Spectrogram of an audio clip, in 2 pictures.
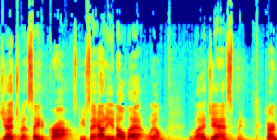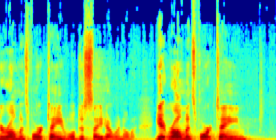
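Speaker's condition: No condition

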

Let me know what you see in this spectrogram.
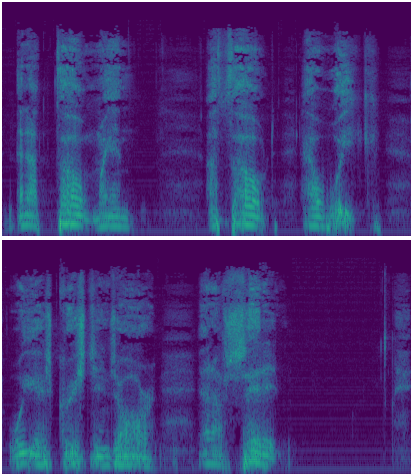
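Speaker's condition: Throat cancer, lost vocal cord

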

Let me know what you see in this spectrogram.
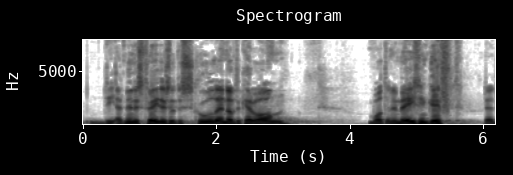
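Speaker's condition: Parkinson's disease; diagnosed 5 years ago

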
